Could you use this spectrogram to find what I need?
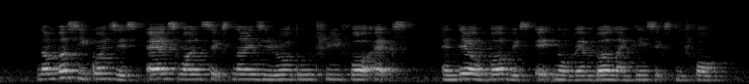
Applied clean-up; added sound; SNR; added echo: none; none; none; reverberation time 0.6 s.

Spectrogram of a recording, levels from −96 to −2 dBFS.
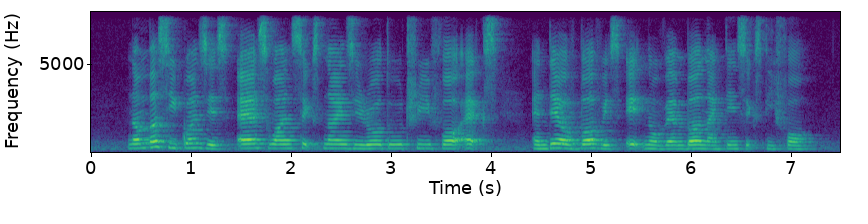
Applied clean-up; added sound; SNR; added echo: none; none; none; none.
